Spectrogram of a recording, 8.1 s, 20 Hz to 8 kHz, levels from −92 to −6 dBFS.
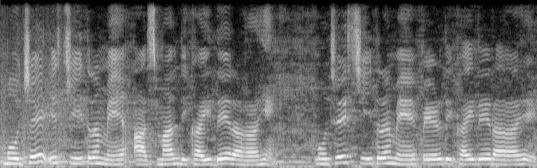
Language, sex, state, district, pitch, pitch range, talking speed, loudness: Hindi, female, Madhya Pradesh, Dhar, 225 Hz, 215-245 Hz, 135 wpm, -14 LUFS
